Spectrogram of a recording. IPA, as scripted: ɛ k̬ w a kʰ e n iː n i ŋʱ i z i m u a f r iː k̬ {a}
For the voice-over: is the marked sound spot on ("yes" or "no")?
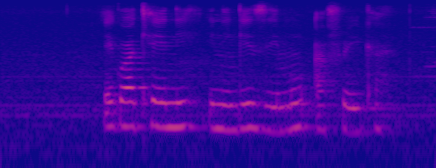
yes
